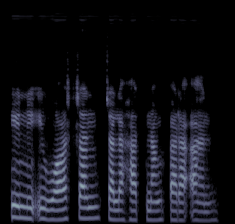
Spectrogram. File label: Tagalog; avoided at all costs - iniiwasan sa lahat ng paraan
